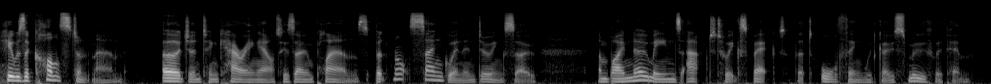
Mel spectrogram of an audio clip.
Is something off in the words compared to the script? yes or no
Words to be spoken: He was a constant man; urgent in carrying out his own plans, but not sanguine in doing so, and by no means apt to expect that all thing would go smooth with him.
no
